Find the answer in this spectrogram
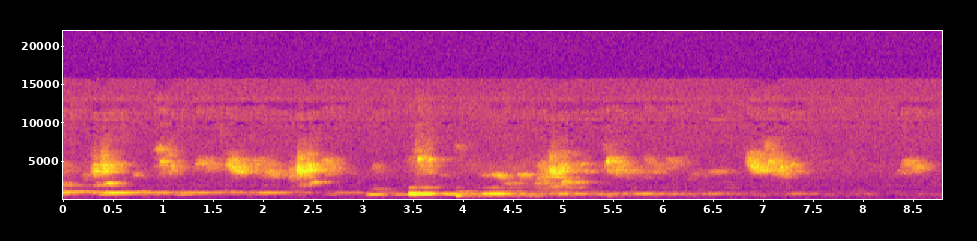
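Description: Faint, quiet meditation background music: soft bell-like tones that ring and slowly fade, with a new tone sounding about three and a half seconds in, over scattered bird chirps.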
